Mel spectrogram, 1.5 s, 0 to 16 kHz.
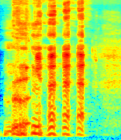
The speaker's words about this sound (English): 2, was that a belch? Bet.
